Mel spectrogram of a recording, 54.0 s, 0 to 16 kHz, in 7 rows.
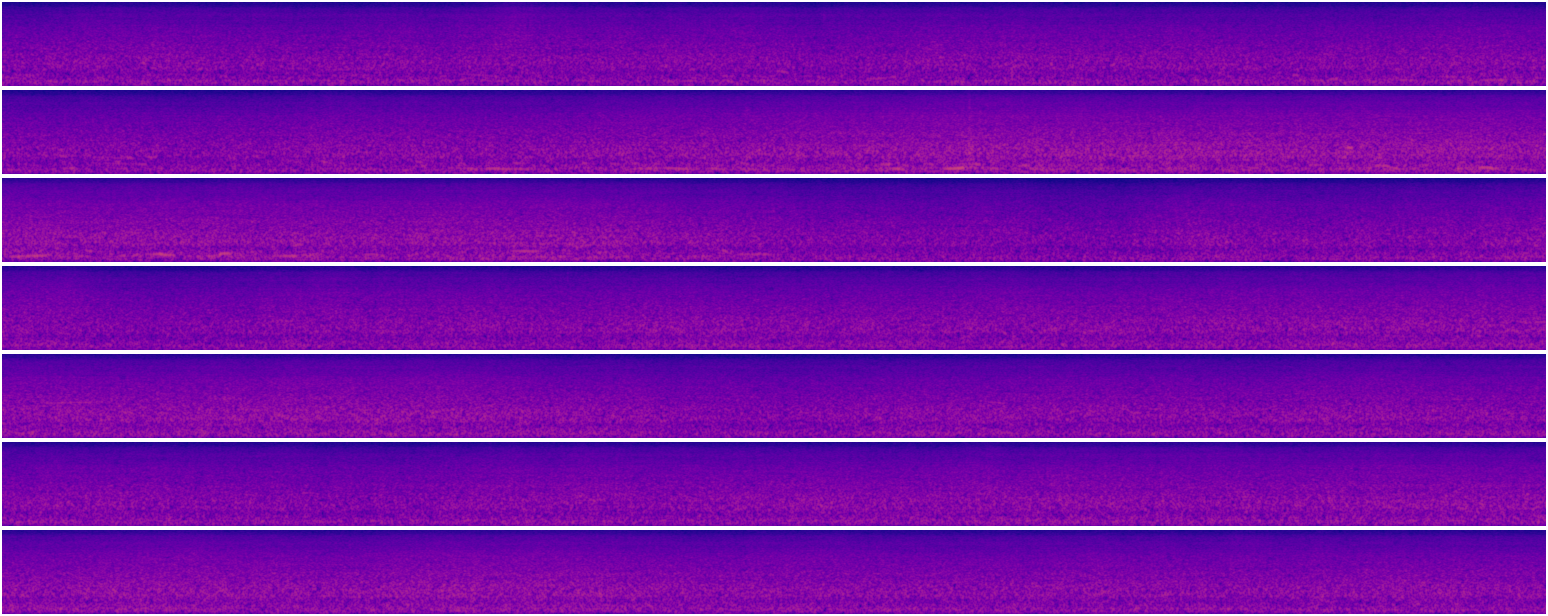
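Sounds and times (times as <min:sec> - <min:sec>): wind and sea water rushing: 0:00.0 - 0:54.0.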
